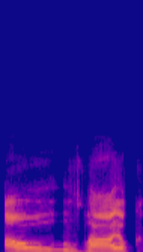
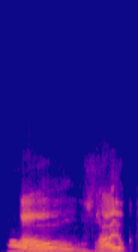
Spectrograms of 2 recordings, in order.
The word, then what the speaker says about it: আহ্বায়ক: এখানে উচ্চারণটা হবে আহ্বায়ক, আহ্বায়ক। প্রথম বটা ও এর মতো হয়ে যাবে, প্রথম বটা কিসের মতো হয়ে যাবে?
